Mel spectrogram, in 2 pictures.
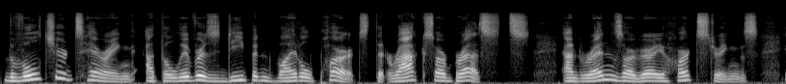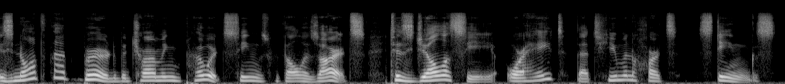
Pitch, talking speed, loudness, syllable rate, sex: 170 Hz, 150 wpm, -19 LUFS, 3.5 syllables/s, male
